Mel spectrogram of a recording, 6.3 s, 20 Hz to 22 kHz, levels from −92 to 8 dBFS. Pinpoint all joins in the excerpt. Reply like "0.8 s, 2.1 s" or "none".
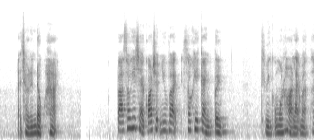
none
